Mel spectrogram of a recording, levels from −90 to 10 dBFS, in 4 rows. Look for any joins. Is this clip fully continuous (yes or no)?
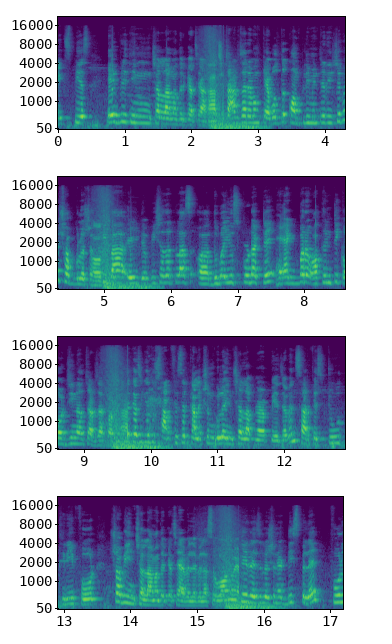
no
